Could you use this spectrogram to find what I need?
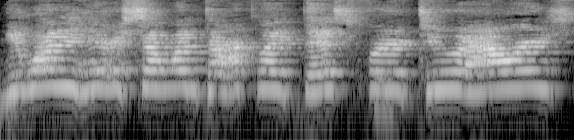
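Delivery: shrill, very high, squealing, very loud cartoon voice. Showing how the villain talks in the old cartoon: Skeletor cartoon voice. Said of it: "That's Skeletor".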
